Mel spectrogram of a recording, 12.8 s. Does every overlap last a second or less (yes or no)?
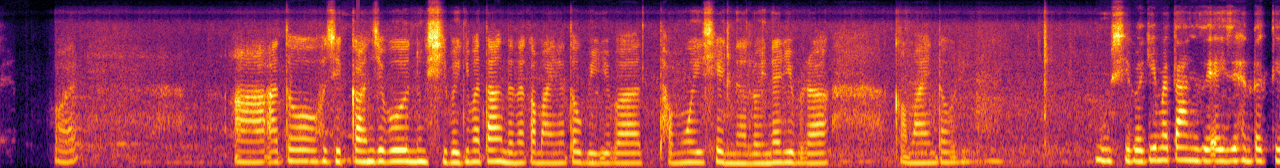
yes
